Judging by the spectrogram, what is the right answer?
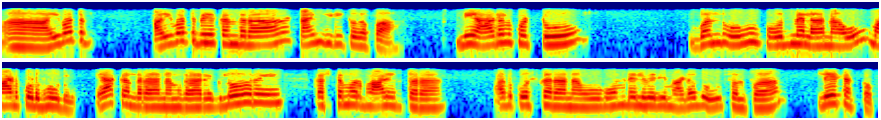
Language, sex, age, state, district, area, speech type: Kannada, female, 60+, Karnataka, Bidar, urban, conversation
